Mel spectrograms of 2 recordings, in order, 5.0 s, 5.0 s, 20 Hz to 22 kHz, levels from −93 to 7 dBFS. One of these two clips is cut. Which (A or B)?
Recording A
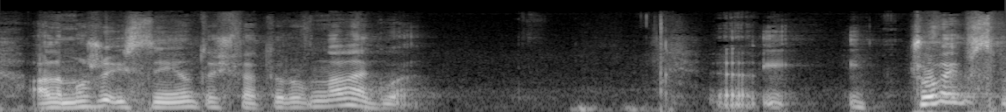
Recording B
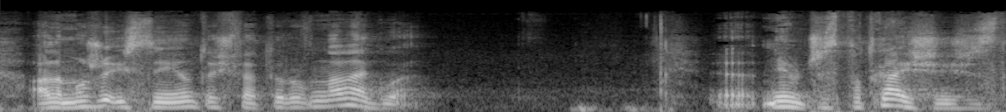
A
